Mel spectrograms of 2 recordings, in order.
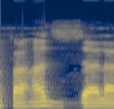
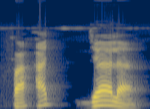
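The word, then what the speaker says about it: فعجل: Nah, tadi membacanya fa'azzala lakum. Fa'azza. Ingat huruf jim salah satu huruf yang kuat sehingga ketika ditasdid dia terhenti. Fa'ajjala. Fa'ajjala bukan fa'azzala.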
